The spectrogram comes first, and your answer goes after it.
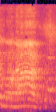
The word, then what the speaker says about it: monarch: जैसे मोनार्क, सम्राट, मोनार्क में क उच्चारण हो रहा है, MONARCH, मोनार्क में क उच्चारण हो रहा है, तो यहाँ मोनार्क्स हो जाएगा, ठीक है।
